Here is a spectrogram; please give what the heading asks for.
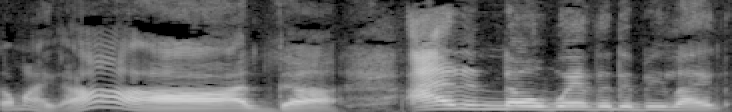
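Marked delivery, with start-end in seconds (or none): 0.0-1.7 slow drawn-out oh my God; shocked gasp. Retold or imitated. Vlogger reacting to a vulgar story, slow drawn shock. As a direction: let the shock stretch out slowly. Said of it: "I was like".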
